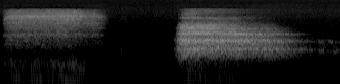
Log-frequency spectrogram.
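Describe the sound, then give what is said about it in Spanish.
A long, airy deep inhale through the nose, a brief pause, then a fuller, louder exhale that slowly trails off, part of a guided deep-breathing exercise. Clear, with no talking. “Respiren, inhalen profundamente, exhalen profundamente, así de...”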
